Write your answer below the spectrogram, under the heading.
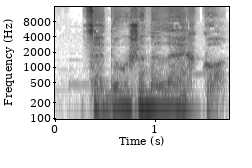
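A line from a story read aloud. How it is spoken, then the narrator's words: Father sighing. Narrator (Ukrainian): зітхнув батько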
